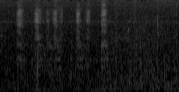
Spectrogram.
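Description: Very faint felt-tip marker writing on paper: a few short, light pen strokes.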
